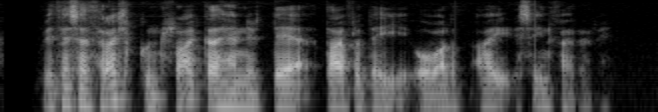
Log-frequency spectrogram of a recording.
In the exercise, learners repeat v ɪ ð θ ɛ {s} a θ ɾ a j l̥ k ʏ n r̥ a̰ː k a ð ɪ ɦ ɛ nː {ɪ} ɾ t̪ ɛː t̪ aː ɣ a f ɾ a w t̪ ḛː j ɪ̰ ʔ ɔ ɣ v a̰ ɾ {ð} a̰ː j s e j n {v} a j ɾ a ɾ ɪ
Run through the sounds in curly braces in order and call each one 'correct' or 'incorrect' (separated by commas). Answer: incorrect, correct, correct, incorrect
